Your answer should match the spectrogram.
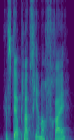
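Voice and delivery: high-pitched schoolgirl, rising question; affected girl's voice. A narrator's reading. Brynn asks Nick for the free seat, high and affected. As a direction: ask in a high, put-on girl's voice.

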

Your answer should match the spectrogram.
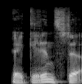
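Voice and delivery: plain reading voice

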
